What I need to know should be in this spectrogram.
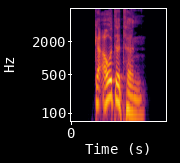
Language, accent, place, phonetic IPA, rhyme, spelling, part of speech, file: German, Germany, Berlin, [ɡəˈʔaʊ̯tətn̩], -aʊ̯tətn̩, geouteten, adjective, De-geouteten.ogg
- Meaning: inflection of geoutet: 1. strong genitive masculine/neuter singular 2. weak/mixed genitive/dative all-gender singular 3. strong/weak/mixed accusative masculine singular 4. strong dative plural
